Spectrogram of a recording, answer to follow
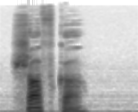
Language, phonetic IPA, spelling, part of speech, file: Polish, [ˈʃafka], szafka, noun, Pl-szafka.ogg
